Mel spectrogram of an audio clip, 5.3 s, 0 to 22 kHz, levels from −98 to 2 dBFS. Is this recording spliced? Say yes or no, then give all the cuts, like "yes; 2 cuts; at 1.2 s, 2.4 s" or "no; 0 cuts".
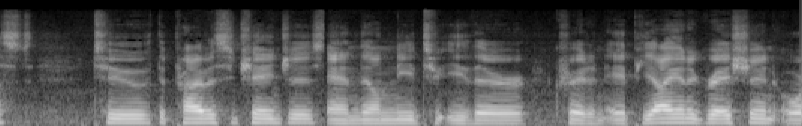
yes; 1 cut; at 2.2 s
